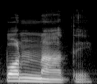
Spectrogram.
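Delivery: "পন্নাতে" slowly as pon-naa-te; careful Sanskrit pronunciation. Shown as a demonstration. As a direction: hold the long aa in "পন্নাতে". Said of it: "উচ্চারণটা কেমন হচ্ছে". ("পন্নাতে" ধীরে, আ-কার টেনে)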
